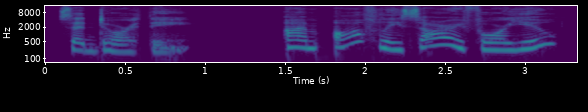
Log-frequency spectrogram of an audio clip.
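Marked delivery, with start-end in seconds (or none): 1.5-3.2 put-on higher, pitying little girl's voice; sympathetic girl. A narrator's reading. Girl pities the brainless Scarecrow, in a higher sympathetic voice. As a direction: offer sympathy in a raised young voice.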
